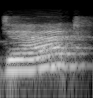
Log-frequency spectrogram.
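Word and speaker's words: debt: one admission of that the word dad please do not pronounce letter b so that prisoner recognition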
